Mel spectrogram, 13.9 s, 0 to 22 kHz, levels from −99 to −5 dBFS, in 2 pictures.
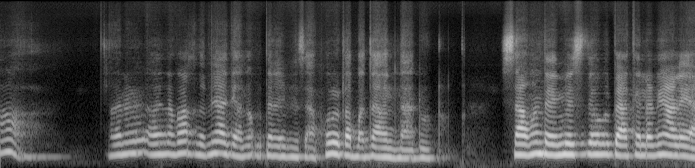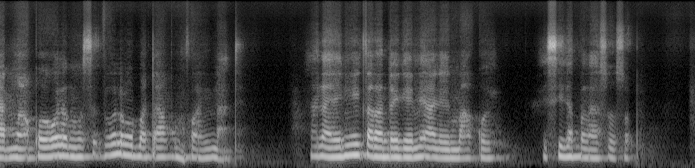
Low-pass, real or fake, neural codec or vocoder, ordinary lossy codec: none; fake; autoencoder, 48 kHz, 32 numbers a frame, DAC-VAE, trained on Japanese speech; none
